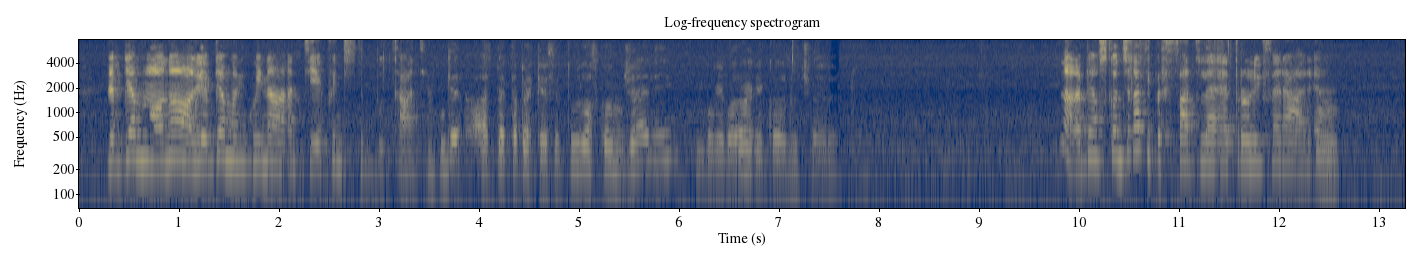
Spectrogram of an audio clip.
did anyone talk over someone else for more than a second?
No

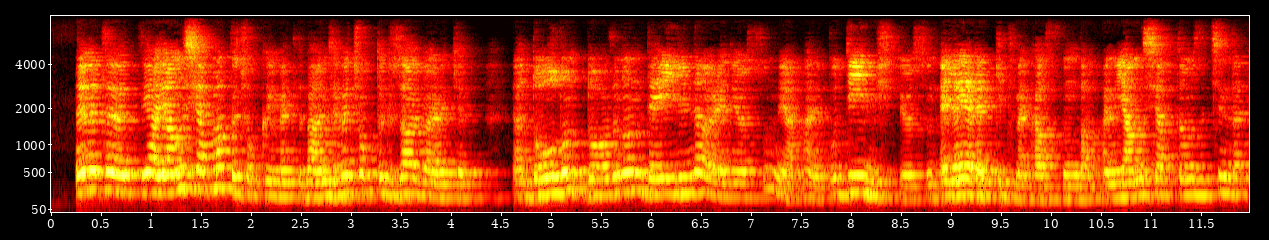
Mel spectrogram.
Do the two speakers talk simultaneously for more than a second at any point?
No

